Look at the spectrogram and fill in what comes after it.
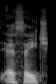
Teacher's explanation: it's not even a retracted S at the end as I was expecting this is a fullon sh sound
